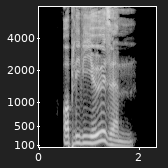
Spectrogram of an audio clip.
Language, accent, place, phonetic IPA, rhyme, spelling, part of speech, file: German, Germany, Berlin, [ɔpliˈvi̯øːzm̩], -øːzm̩, obliviösem, adjective, De-obliviösem.ogg
- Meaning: strong dative masculine/neuter singular of obliviös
